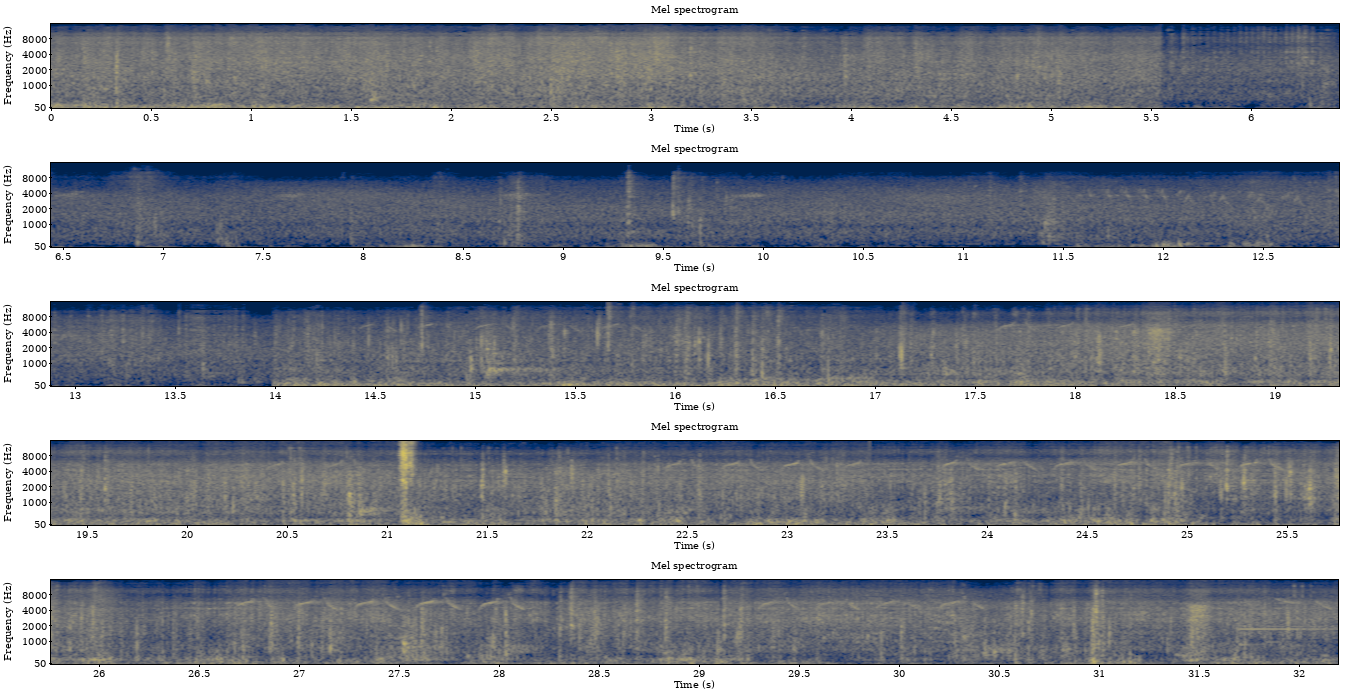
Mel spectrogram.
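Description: Mountain bike riding down a rocky singletrack: wind buffeting the camera microphone and tyres rolling over dirt and stones, with knocks and rattles from the bike. It drops quieter from about six seconds in and comes back louder and rougher at about fourteen seconds.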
